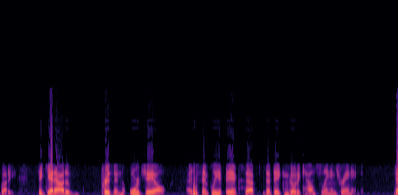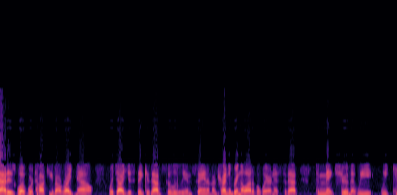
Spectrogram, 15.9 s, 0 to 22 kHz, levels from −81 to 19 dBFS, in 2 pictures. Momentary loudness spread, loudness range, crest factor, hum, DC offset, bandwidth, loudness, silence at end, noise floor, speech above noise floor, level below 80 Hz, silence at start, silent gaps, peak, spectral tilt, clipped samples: 13 LU; 3 LU; 20 dB; none; under 0.1%; 9.2 kHz; -20 LUFS; 0 s; -64 dBFS; 44 dB; -66 dBFS; 0.05 s; none; -2 dBFS; -6.5 dB/octave; under 0.1%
